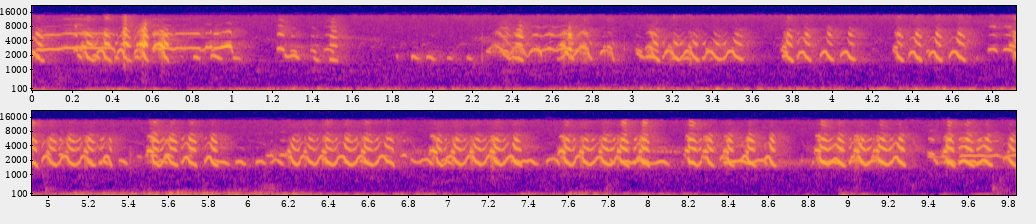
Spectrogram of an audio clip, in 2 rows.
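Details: Common kestrel nestlings in a Tiszalök, Hungary nest box, fed a mouse by their mother on June 27, 2024; a steady series of short rapid trilled bursts about every half second, fairly regular, with low rumble beneath.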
